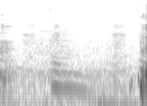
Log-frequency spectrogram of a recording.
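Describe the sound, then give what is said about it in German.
Soft, high squeaky noises from a newborn baby boy drift in the background, mixed with his faint snoring breaths, quiet, ending with a brief louder sound. “Das, was hier übrigens gerade im Hintergrund so quietscht, ist äh, …. Man hört ihn schnarchen.”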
